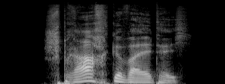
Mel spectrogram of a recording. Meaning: eloquent
- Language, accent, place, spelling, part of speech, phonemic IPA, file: German, Germany, Berlin, sprachgewaltig, adjective, /ˈʃpʁaːχɡəˌvaltɪç/, De-sprachgewaltig.ogg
